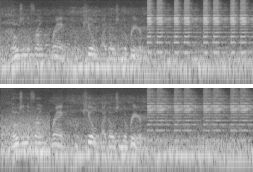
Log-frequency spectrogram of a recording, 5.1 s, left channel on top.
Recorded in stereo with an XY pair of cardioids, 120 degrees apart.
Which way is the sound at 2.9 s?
35° left.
